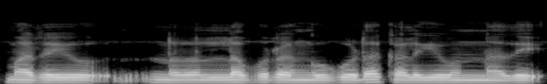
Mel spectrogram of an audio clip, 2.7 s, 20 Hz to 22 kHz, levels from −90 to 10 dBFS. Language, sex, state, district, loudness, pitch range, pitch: Telugu, male, Andhra Pradesh, Sri Satya Sai, -14 LUFS, 110-115 Hz, 115 Hz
